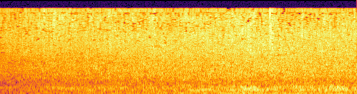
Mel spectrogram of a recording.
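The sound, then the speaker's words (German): Wind rushes through trees in a steady, dense hiss that swells slightly toward the end, continuous, with no voices or other distinct sounds. “Der Wind, der durch die Bäume streift.”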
